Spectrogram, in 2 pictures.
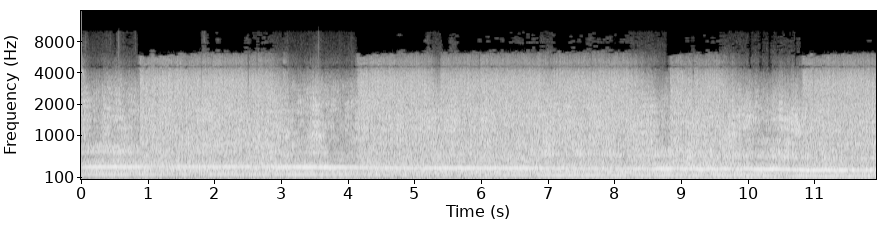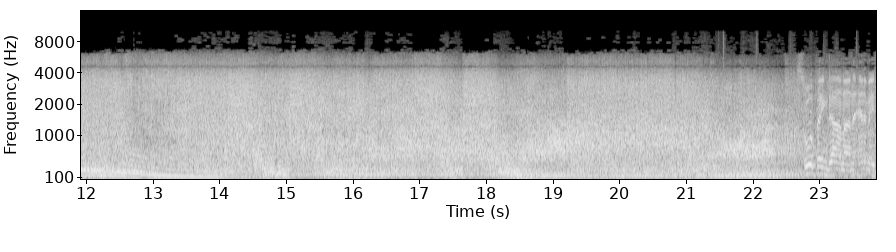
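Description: WWII fighter planes roar low overhead on strafing runs, a loud continuous engine drone with a falling pitch sweep as one passes, blended with rumbling bursts of fire.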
